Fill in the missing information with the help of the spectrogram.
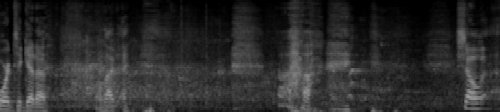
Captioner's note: laughter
